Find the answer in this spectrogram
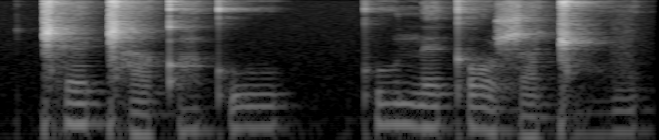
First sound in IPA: ǁʰ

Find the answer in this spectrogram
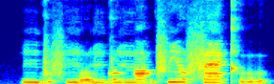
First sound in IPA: ŋ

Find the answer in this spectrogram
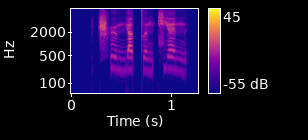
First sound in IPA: ʈ͡ʂʰ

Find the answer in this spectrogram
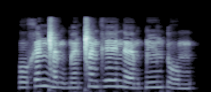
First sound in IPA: o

